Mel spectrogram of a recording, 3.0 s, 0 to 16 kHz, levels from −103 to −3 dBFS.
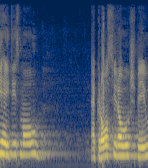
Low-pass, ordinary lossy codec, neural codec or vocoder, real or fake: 14.4 kHz; AAC, 64 kbps; none; real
